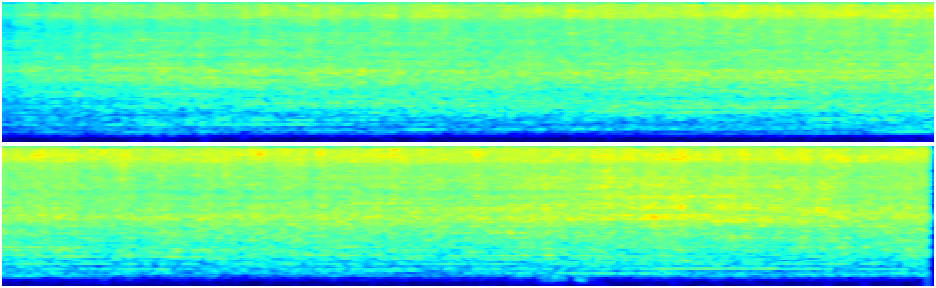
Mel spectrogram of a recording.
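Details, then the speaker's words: Restored American Flyer standard gauge tinplate electric locomotive on test run after reassembly: even high-pitched motor whir with steady wheel clatter, no catching or grinding; runs perfect and coasts well. "it runs perfect. Man, does that thing coast."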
